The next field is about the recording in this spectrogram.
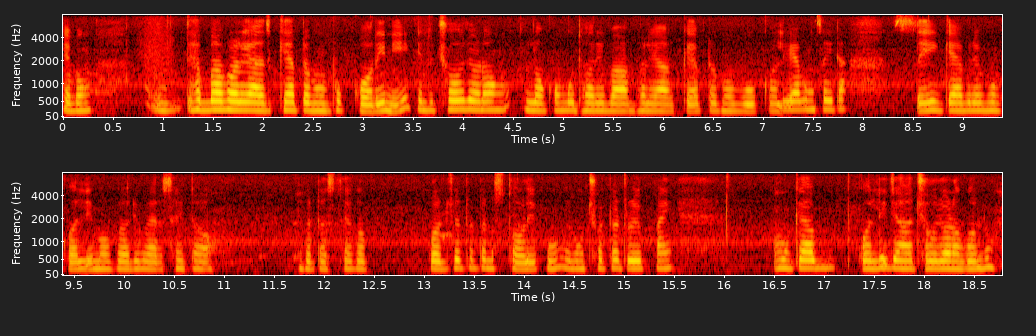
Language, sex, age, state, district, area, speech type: Odia, female, 30-45, Odisha, Koraput, urban, spontaneous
